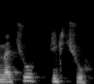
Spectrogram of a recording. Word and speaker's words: Machu Picchu: que nous avons visité c'est le Machu pikchu il faut bien le prononcer de cette manière-l parce que c'est vraiment le terme quichoix alors le matchu pikchu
